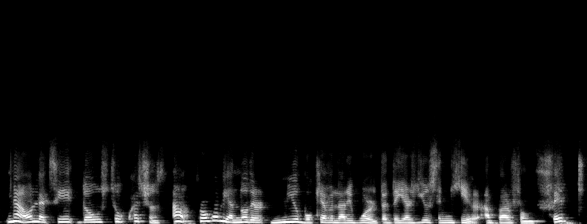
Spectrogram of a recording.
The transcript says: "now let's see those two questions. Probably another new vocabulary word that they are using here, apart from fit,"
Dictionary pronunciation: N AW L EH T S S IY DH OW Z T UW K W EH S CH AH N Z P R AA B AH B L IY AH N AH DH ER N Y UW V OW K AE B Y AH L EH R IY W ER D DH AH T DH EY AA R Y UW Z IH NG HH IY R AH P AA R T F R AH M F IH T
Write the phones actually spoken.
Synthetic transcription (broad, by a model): N AW L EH T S S IY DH OW S T UW K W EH S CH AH N S P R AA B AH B L IY AH N AH DH ER N Y UW B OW K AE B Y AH L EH R IY W ER D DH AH T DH EY AA R Y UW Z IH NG HH IY R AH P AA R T F R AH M F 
